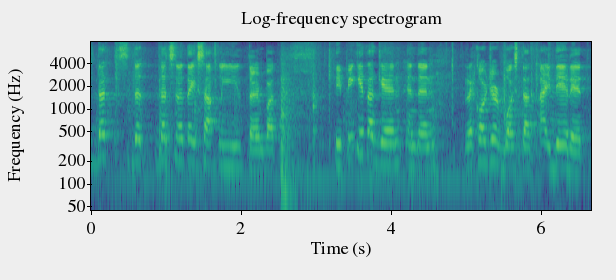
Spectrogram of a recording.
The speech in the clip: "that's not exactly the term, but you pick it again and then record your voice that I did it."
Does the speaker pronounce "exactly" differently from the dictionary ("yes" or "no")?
yes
